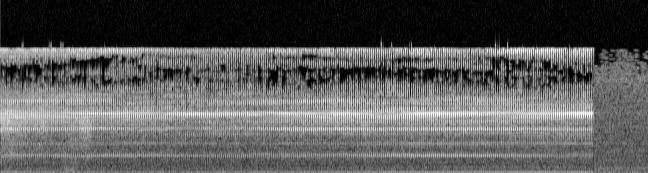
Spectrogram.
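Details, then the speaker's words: Marantz receiver with its covers removed: steady low mains buzz with a thin high whine from the rattling power transformer, then cuts off; transformer buzz, before repair. "and as you can hear there's a buzz in there"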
